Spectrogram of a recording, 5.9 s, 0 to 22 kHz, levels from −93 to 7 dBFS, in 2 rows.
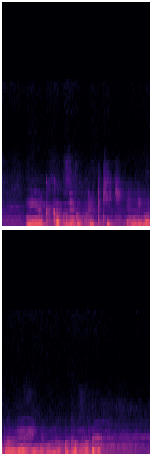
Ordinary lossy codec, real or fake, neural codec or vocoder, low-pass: Opus, 64 kbps; fake; codec, 32 kHz, 1.9 kbps, SNAC; 14.4 kHz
